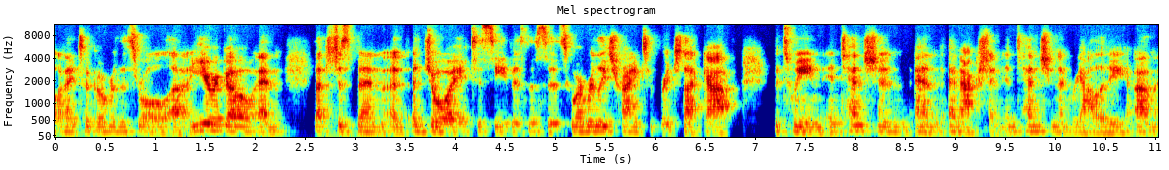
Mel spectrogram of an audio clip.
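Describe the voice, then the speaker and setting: Low-voiced woman on an echoey call. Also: fairly bright tone. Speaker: senior research fellow. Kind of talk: roundtable introduction.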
